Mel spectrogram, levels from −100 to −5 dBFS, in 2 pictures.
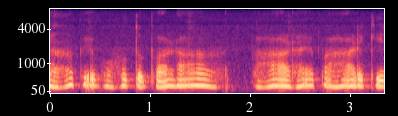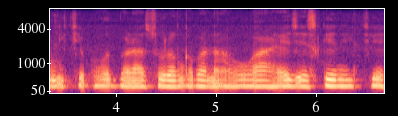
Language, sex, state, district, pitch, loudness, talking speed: Hindi, female, Uttar Pradesh, Jyotiba Phule Nagar, 165 Hz, -17 LUFS, 160 wpm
